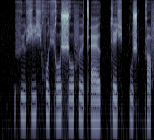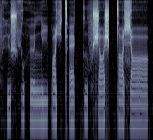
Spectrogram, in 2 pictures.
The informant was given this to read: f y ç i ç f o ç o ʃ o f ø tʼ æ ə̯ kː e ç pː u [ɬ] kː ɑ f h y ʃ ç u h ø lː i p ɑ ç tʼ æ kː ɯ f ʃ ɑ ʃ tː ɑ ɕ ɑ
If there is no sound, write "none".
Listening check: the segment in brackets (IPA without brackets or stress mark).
ʃ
